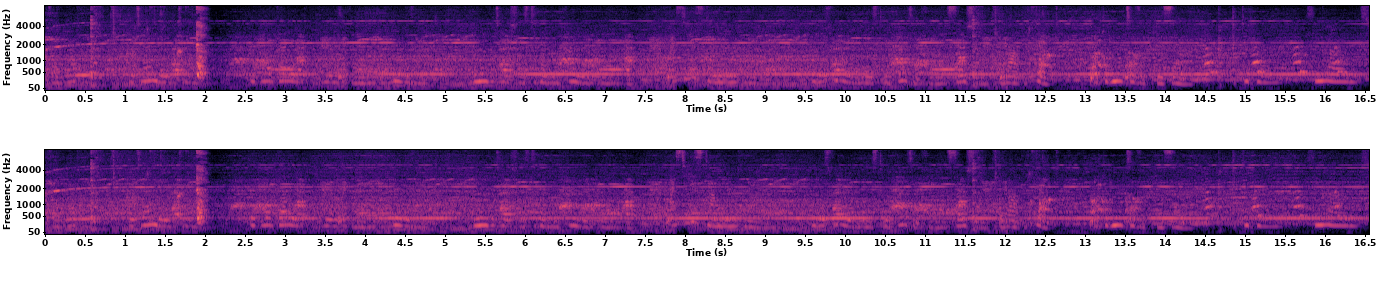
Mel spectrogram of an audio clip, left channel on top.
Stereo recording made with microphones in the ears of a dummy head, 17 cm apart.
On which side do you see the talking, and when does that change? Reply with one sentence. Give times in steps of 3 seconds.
In this clip you hear the talking on the left from 0 s, in the centre from 6 s and on the left from 12 s.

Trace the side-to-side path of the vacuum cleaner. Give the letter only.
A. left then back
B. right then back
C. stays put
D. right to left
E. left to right
A.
